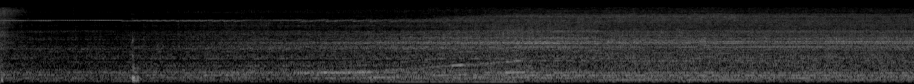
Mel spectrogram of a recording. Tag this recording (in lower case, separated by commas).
lathe spinning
